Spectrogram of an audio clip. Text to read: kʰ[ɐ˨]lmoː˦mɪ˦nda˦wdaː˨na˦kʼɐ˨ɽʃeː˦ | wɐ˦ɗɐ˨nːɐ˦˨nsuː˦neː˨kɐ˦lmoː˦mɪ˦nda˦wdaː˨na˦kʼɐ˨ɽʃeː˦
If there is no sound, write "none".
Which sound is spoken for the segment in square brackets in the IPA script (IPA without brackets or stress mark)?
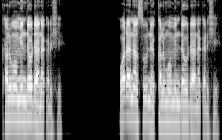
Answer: ɐ˦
